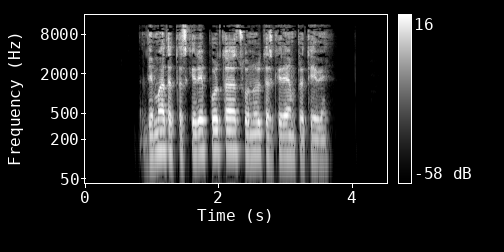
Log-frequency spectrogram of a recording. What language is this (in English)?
Pashto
